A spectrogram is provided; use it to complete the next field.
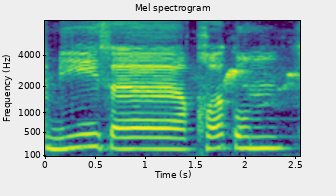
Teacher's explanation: مِيثَاقَكُمْ قاف کو 2 قسم کے قاف ہے, پہلا قاف موٹا اور دوسرا باریک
